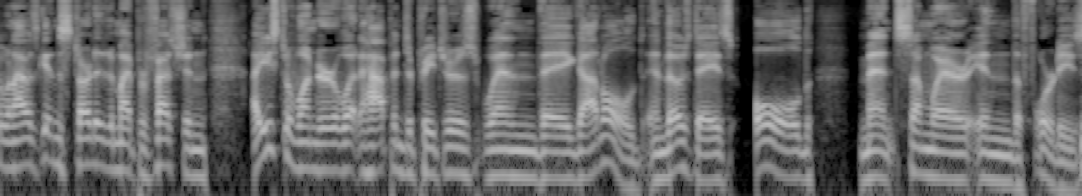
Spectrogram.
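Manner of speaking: ordinary talk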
